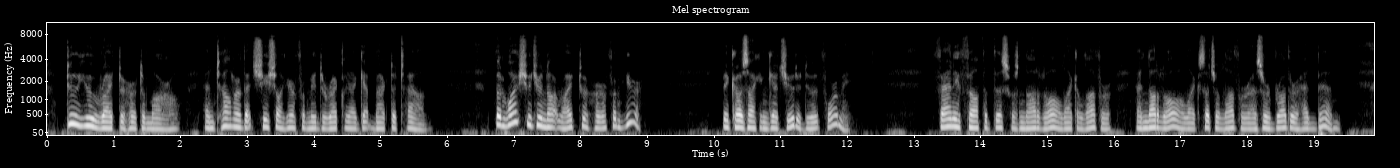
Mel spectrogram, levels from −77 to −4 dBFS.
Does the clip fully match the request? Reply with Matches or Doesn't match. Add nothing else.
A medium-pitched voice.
Matches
